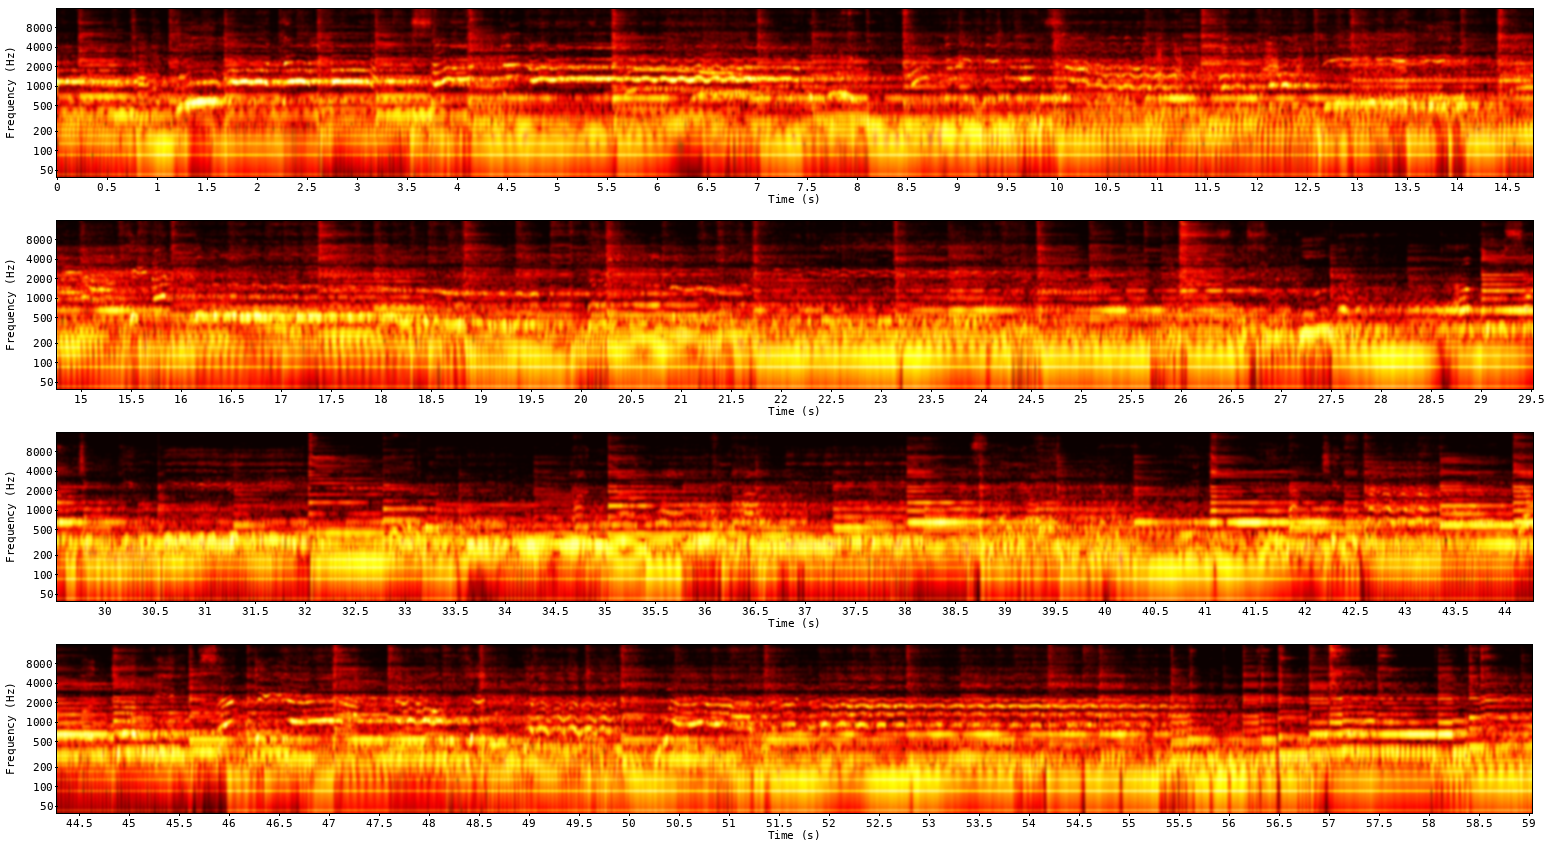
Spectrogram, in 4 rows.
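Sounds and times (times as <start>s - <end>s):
busker band playing: 0.0s - 26.5s
guitar accompaniment: 0.0s - 59.0s
person singing with vibrato: 0.0s - 59.0s.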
